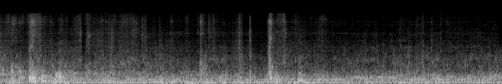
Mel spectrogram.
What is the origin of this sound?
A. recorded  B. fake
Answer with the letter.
B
